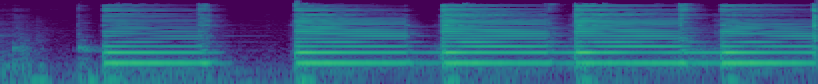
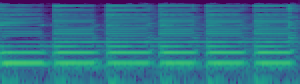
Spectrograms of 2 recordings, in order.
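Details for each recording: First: Kit guitar with locking nut, string plucked open: faint bright sizzle localized at the leading edge of the nut slot; pressing there stops it; nut angle and fit are good; buzz at the nut. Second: Kit guitar with a locking nut, after the back edge of the string slot was filed a second time to cure nut buzz: open high string plucked about four times a second rings clear like a bell, no buzz.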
